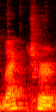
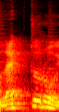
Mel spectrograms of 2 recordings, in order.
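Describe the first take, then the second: First: It is said with a standard English accent. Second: It is said with a heavy Spanish accent. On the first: Listeners can recognize the word. The speaker calls it right. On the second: Listeners could not recognize the word. The speaker calls it wrong.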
